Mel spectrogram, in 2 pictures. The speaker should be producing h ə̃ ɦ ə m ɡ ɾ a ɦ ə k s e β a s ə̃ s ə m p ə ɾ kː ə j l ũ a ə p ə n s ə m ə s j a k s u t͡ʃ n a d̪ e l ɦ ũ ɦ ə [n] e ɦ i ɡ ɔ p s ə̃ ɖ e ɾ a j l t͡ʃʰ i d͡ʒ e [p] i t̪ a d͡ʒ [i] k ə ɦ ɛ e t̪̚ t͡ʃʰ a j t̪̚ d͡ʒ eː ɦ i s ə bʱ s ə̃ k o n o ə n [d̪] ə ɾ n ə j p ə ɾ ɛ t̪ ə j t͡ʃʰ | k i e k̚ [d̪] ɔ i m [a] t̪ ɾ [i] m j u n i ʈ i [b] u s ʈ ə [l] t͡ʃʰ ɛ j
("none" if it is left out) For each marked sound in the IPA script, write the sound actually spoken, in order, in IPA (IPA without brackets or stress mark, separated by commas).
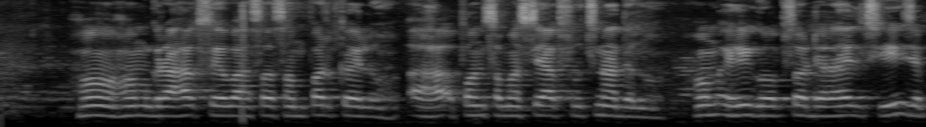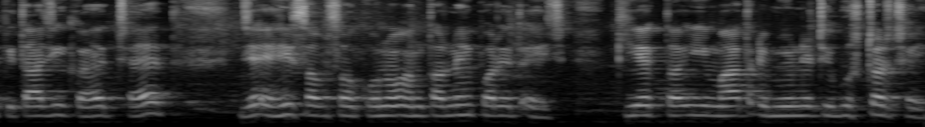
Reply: m, p, i, t̪, t̪, a, i, b, ɾ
